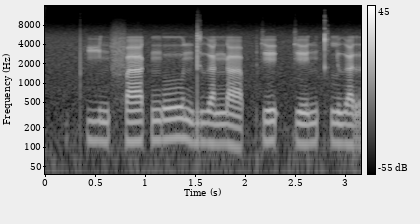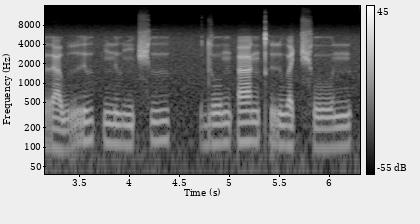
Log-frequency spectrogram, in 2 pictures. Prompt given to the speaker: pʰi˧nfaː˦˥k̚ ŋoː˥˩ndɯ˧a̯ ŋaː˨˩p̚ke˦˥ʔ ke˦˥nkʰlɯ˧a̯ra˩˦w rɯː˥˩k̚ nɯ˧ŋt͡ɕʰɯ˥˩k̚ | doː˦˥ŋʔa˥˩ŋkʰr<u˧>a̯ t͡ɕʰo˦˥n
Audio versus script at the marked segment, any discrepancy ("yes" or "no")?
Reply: no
